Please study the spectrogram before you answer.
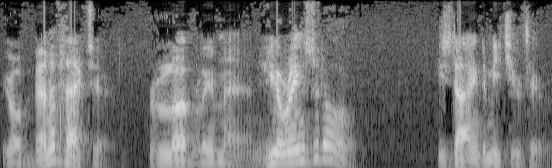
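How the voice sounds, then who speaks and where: An oily, smug fixer in an old radio play. He is low and husky, insinuating and mock-courteous, on a dull vintage recording. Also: huge pitch swings, moderate pace, heavily acted. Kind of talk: 1950s radio drama acting.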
